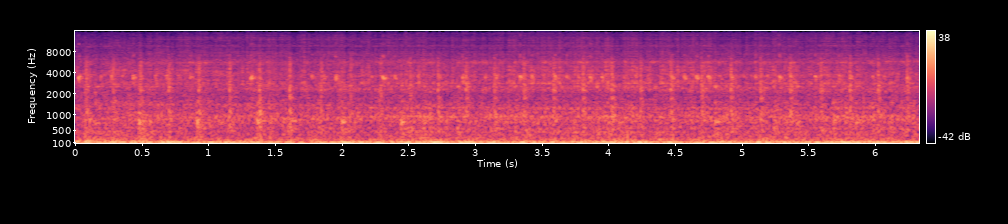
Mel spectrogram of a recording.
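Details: Chevy C10 pickup with 350 Chevrolet V8, sat about five years, restart: deep steady rumble at idle with a dull repeated knock roughly one and a half per second; rod knock from a worn rod bearing.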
